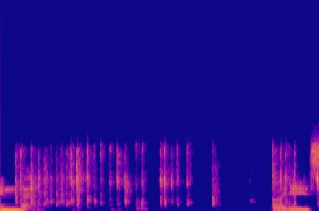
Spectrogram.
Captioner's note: typing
